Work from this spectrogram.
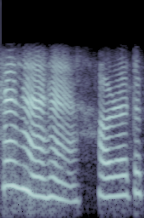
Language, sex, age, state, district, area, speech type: Bengali, female, 30-45, West Bengal, Howrah, urban, conversation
